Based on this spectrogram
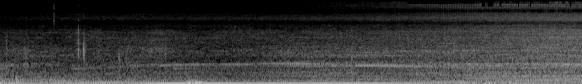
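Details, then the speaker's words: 2015 Ford Focus idling after 50A fuse (fusible link) replacement for intermittent hot no-key-detected fault: steady, even low rumble with no misses, knocks or rattles. Normal idle; fix not yet confirmed by driving. "everything sounds right, but of course we won't know until we drive it for a while and see if we run into that issue again."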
